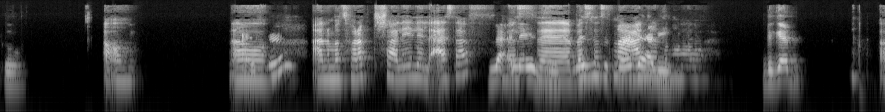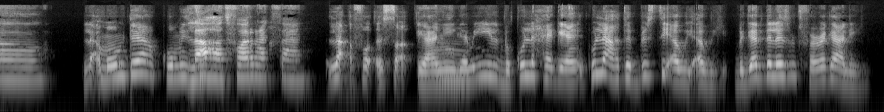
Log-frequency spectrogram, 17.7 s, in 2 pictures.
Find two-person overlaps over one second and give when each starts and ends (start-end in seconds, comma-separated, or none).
4.9-6.8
